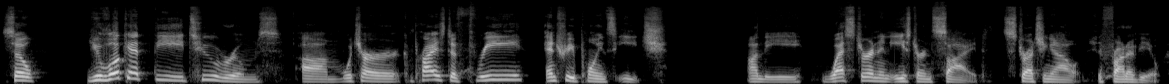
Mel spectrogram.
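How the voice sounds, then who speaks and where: A man improvising scene descriptions as game master of a tabletop game, halting as he goes and using ornate wording. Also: medium pitch, big pitch swings, a bit bright, no echo, studio quality.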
